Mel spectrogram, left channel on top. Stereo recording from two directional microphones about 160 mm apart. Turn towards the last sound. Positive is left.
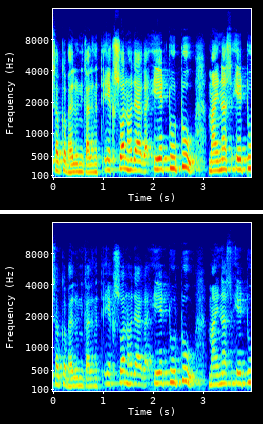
turn(degrees=20)  # may be behind; listen again after turning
